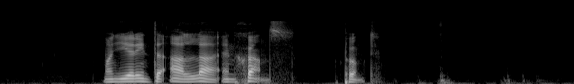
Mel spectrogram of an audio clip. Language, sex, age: Swedish, male, 32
